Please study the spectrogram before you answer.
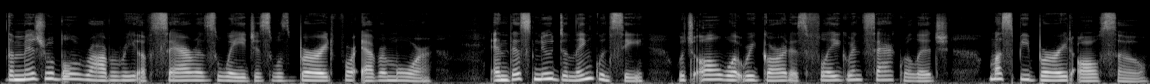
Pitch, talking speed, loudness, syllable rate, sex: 195 Hz, 130 wpm, -18 LUFS, 4.6 syllables/s, female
